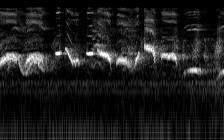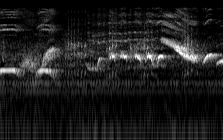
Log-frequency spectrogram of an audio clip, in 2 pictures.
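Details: Displaying Chinese hwamei, wings spread like an eagle, pours out a loud, varied run of whistled phrases: looping slurs, dipping notes and bright rising whistles follow one another with scarcely a pause.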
